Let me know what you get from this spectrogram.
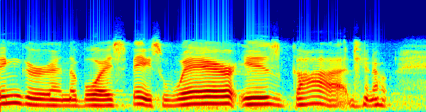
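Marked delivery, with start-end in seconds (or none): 1.6-3.6 mock firm, scolding, demanding clergyman tone. Telling a joke where a clergyman questions a boy, in a mock-stern raised voice. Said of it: "the clergyman raised his voice even more".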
